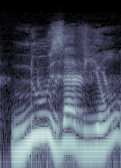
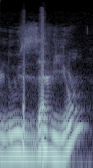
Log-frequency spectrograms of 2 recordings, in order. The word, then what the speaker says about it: nous avions: Nous avions, let's make this beautiful liaison here. Nous avions, okay?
